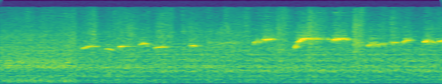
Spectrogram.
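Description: A small bird chirping a quick, irregular run of short, high whistled notes.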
